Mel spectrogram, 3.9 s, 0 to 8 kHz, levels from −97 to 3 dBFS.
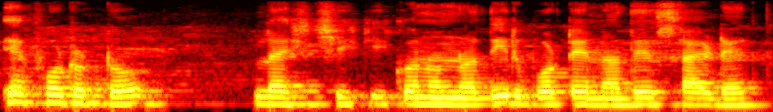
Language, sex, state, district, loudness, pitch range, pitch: Bengali, male, West Bengal, Jhargram, -15 LUFS, 135-150 Hz, 145 Hz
